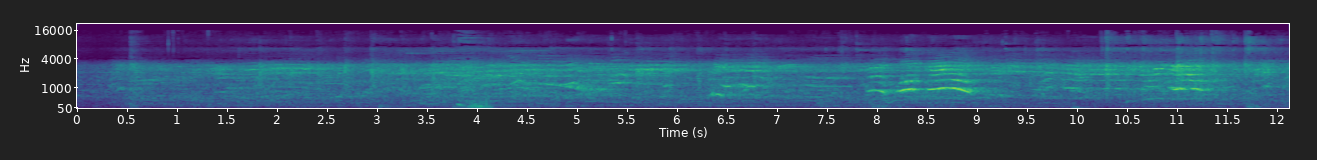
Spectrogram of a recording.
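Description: Gymnasium crowd murmur and scattered distant voices during a stoppage in a basketball game, with a basketball bouncing on the court floor. The strongest bounce comes about four seconds in.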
